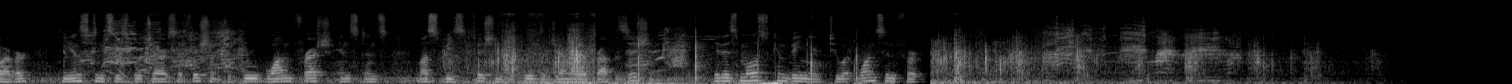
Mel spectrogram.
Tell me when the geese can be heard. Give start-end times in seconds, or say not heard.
0.6-2.5, 6.2-7.2, 10.4-12.4.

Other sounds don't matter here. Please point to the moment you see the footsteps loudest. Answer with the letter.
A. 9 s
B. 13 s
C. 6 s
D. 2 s
C.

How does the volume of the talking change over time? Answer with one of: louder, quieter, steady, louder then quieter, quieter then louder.
steady.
